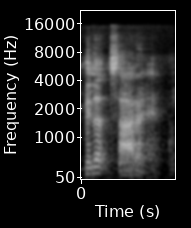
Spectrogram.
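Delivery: ordinary talk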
